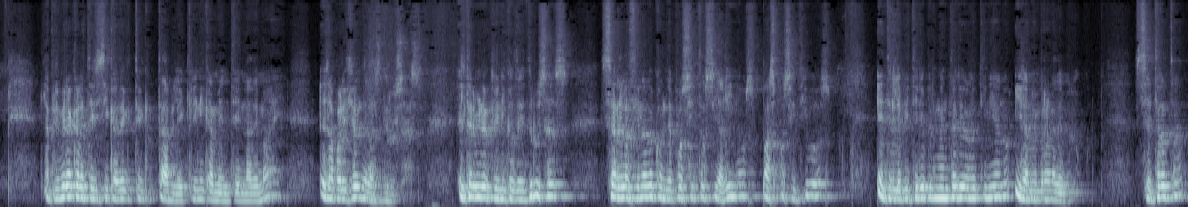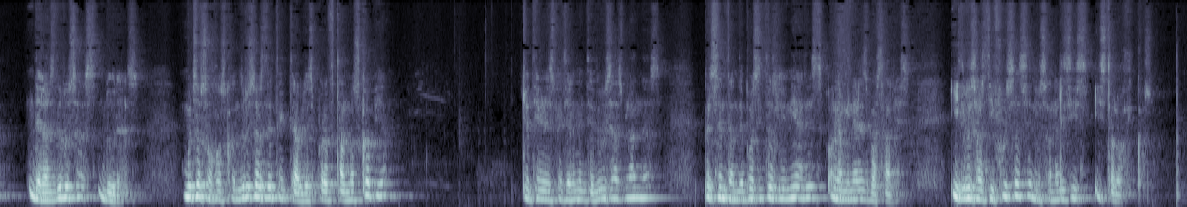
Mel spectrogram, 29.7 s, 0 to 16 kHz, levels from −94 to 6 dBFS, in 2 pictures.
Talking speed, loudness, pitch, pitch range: 135 wpm, -18 LUFS, 185 Hz, 160-200 Hz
